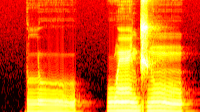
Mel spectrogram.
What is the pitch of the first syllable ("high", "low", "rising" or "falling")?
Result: low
